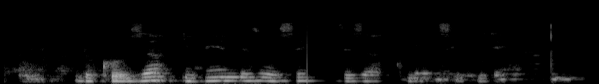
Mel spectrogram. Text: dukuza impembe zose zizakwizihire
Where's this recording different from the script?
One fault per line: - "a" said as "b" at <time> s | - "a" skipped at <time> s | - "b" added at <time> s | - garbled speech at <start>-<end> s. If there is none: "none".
none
